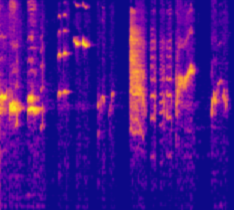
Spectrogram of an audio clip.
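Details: Oriental magpie-robin in loud provoking song, short bursts of whistles, a high thin note and a harsh buzzy rasp, followed by rising whistled slurs.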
